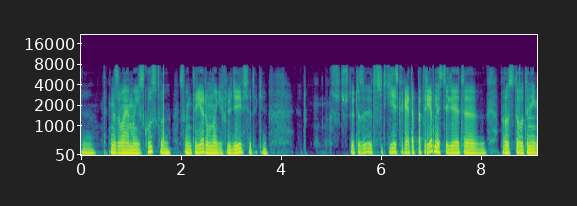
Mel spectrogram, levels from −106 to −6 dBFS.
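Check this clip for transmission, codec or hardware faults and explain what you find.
Three short dropouts come from unconcealed Bluetooth headset packet loss, at 1.65 s (after "так называемое", before "в свой интерьер у"), 7.04 s (before "или это") and 8.77 s. Lost headset-to-phone packets were replaced by silence or an idle pattern, leaving abrupt holes of about 7.5 ms, 15 ms and 7.5 ms in the speech, carried over the wideband mSBC link.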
